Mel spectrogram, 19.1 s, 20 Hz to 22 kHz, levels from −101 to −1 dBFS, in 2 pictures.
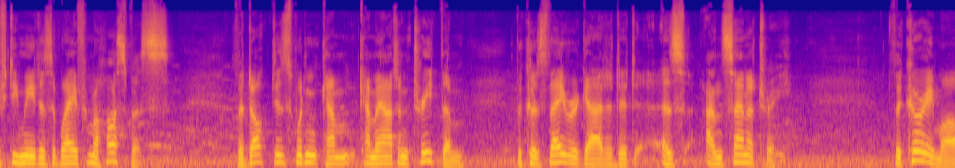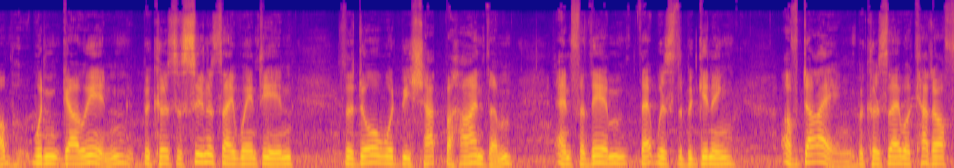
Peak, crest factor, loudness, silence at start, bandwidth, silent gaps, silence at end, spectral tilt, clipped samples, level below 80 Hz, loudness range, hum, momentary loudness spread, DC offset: -2 dBFS; 16 dB; -17 LUFS; 0 s; over 20 kHz; none; 0 s; -5.5 dB/octave; under 0.1%; -50 dBFS; 3 LU; none; 16 LU; under 0.1%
